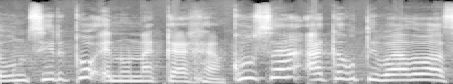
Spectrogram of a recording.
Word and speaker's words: Kooza: Cusa, que se escribe K-O-O-Z-A, está inspirado en la palabra sánscrita cosa, que significa caja, cofre o tesoro.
